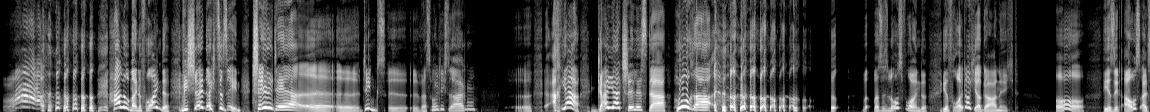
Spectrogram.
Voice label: Trickstimme

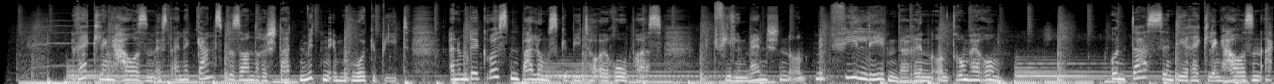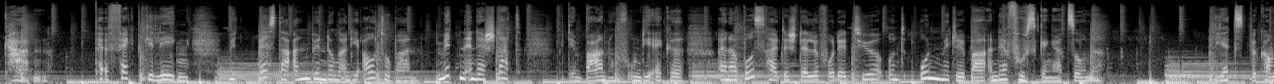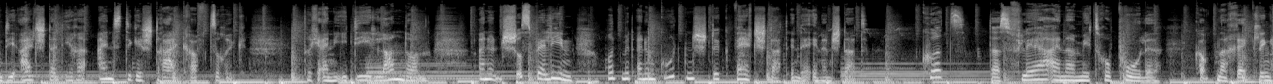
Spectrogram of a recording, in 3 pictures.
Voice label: Imagefilm

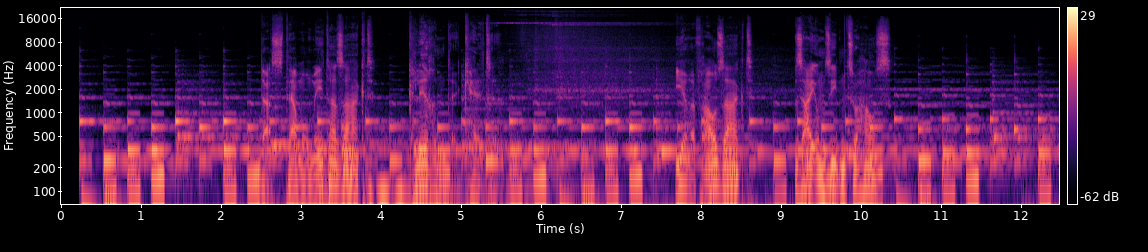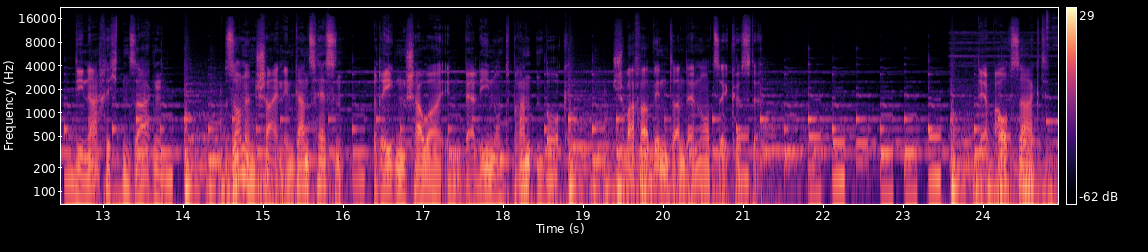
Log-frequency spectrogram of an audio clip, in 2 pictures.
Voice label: deutsch; Quattro

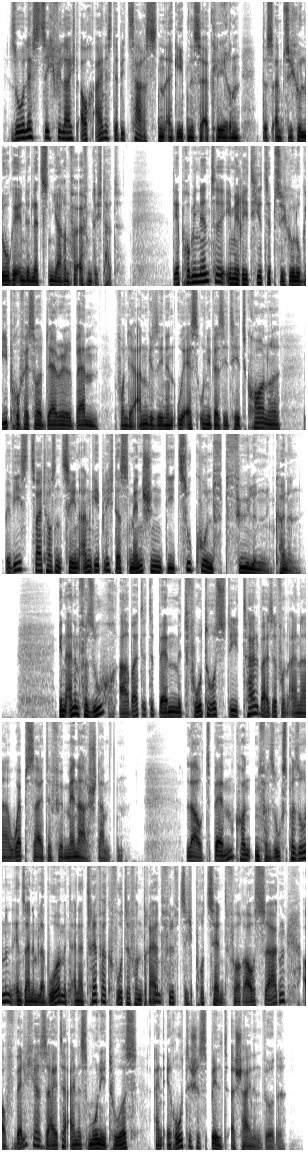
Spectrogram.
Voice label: Dokumentation Psychologische Studien; WDR5; Leonardo

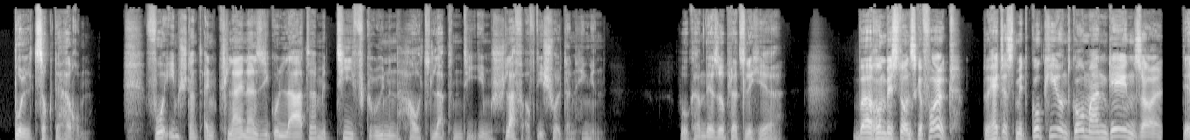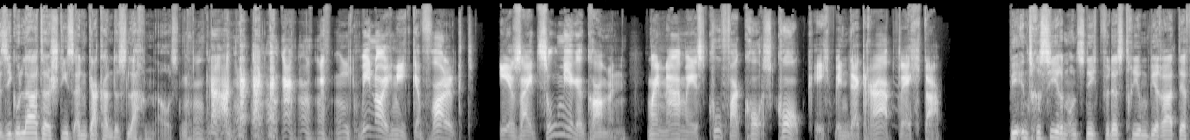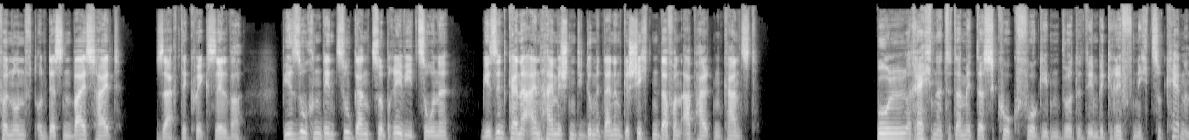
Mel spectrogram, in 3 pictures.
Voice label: Hoerbuch; Perry Rhodan; Ungluecksplanet

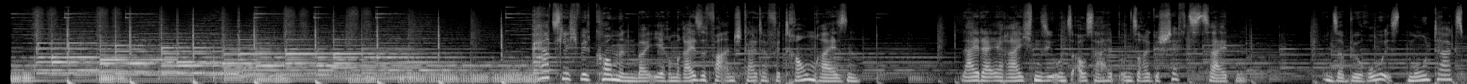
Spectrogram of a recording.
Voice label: Telefonschleife

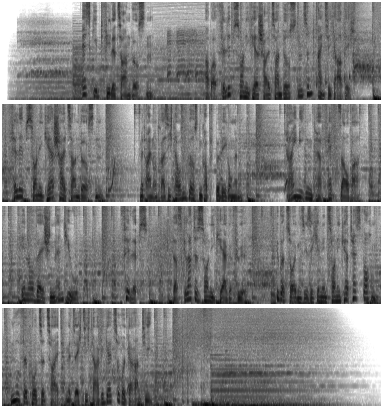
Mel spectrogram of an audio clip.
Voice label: Werbung Hygiene

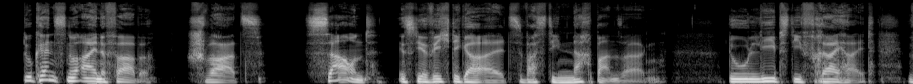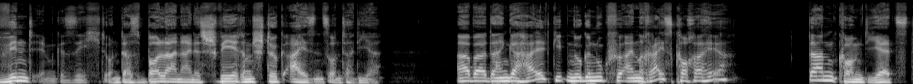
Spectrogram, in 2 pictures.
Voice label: Werbung

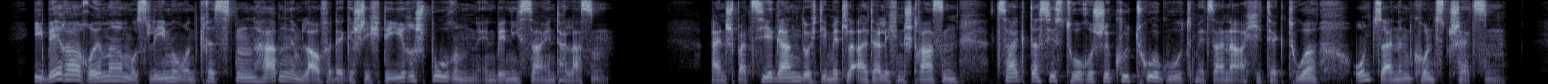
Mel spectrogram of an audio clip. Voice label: Off Voice Doku; Spanien

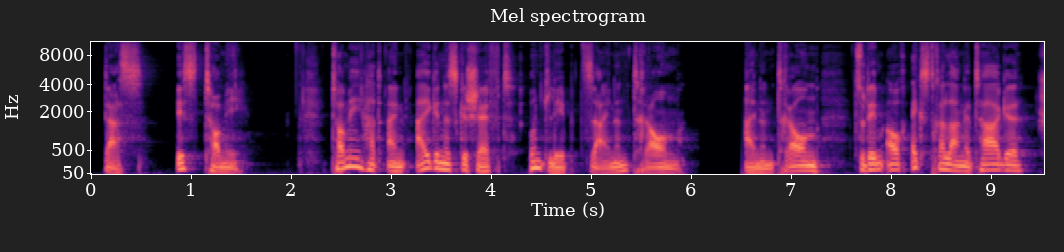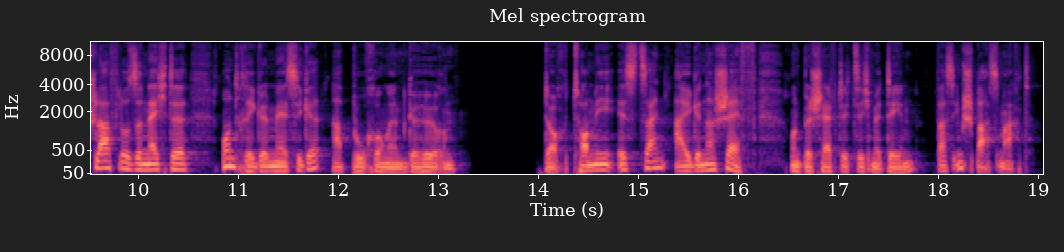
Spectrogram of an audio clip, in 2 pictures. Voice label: E-Learning

